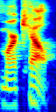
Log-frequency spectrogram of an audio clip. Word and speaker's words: Markel: corrected him i said it's not marco it's markelle markell i had a feeling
